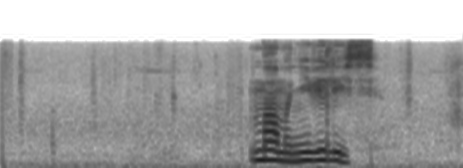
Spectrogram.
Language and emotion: Russian, neutral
